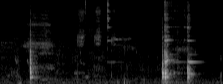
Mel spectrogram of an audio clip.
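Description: Glass clinking: light taps early on, then two sharp clinks near the end, each with a brief ring, as the glass terrarium and its glass lid are handled.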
